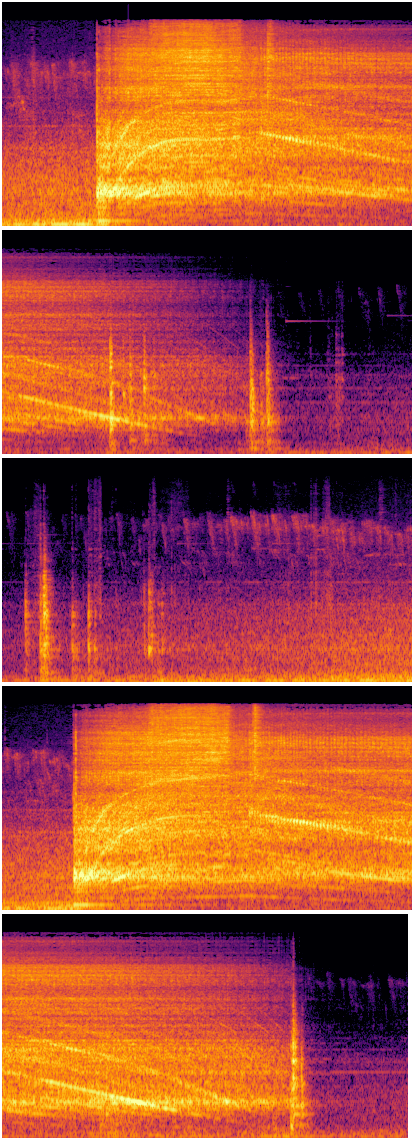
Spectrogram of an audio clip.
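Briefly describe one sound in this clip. An electric miter saw whines loudly as it spins up, cuts through wood and winds down.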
